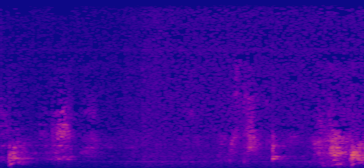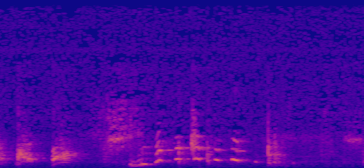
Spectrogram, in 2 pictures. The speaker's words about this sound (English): First time we ever heard him bark, it was like a miracle. It was like the Red Sea parting or something. We were so shocked because we had never heard him bark. And now listen at him.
